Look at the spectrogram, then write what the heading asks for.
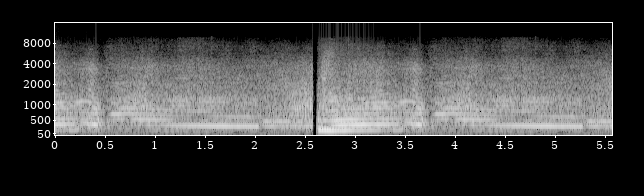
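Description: Ferrari 430 Scuderia's V8 engine running hard, its note stepping down once and then easing lower. The sound breaks off suddenly about two and a half seconds in and the same loud engine note starts again, easing down in the same way.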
